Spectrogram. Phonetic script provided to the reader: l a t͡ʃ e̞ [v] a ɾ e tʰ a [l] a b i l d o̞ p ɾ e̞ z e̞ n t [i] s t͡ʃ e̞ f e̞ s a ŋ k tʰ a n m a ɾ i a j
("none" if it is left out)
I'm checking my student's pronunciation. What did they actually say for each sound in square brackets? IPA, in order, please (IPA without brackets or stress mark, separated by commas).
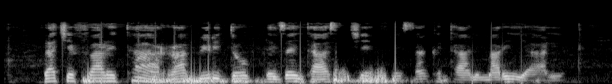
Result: f, ɾ, a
